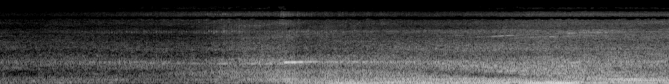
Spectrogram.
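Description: Diesel train rolling up to and over the level crossing, its engine and wheel rumble growing steadily louder from about two seconds in, with a thin high whine above it.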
